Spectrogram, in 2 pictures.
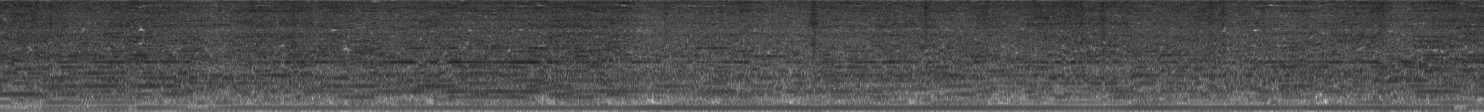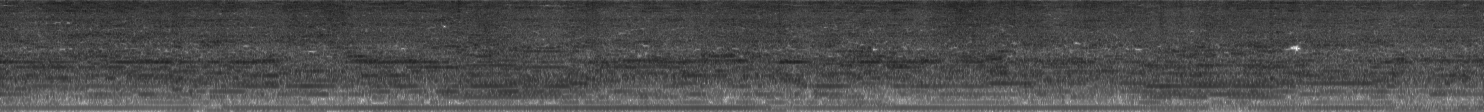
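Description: A petrol pole saw drones steadily close by.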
